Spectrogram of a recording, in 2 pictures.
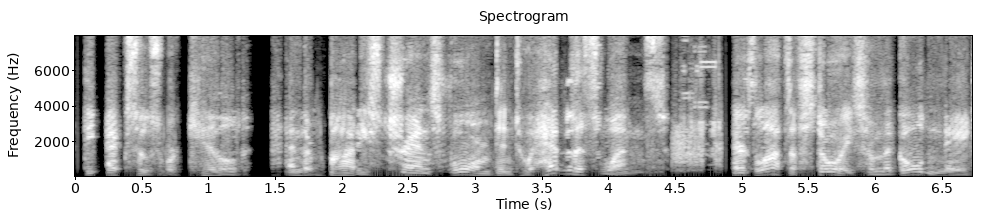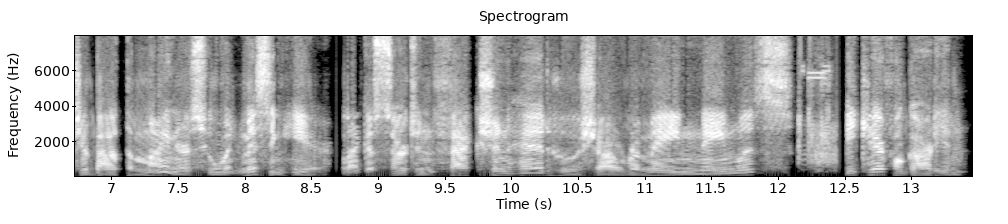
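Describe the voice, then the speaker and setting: A man's voice: mid-range voice, huge pitch swings, normal speed, gravelly, background noise, exaggerated voice. An actor voicing an eager, chatty male ghost companion robot in a video game, a curious storyteller of spooky legends. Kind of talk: game voice lines.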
